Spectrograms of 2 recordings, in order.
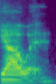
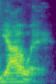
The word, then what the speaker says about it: Yahweh: y HUV and then the last one is H which is usually silent at the end of a word okay so how do we pronounce that so the scholarly guess is that it's Yahweh and that's based on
